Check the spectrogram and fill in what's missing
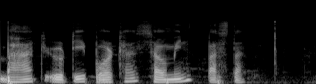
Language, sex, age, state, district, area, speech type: Assamese, male, 18-30, Assam, Dhemaji, urban, spontaneous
